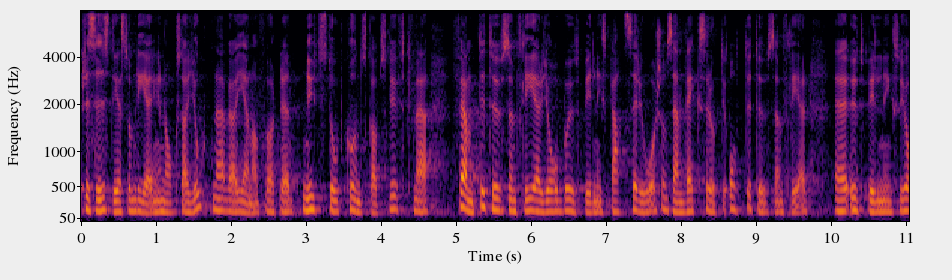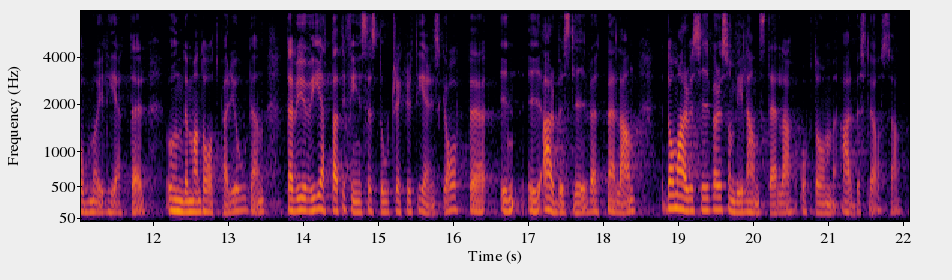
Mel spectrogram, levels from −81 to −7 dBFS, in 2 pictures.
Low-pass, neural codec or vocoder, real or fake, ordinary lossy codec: none; none; real; none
